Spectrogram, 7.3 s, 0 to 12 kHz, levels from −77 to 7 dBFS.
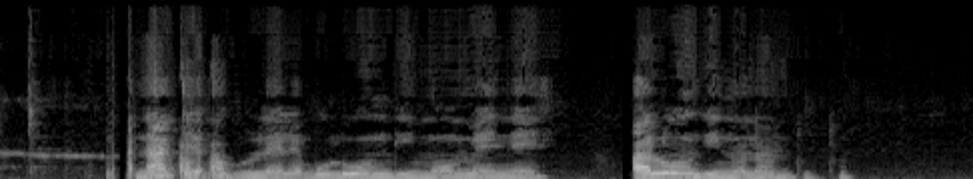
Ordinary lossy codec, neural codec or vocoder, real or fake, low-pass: Opus, 16 kbps; vocoder, 48 kHz, 128 mel bands, Vocos; fake; 10.8 kHz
